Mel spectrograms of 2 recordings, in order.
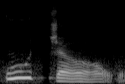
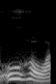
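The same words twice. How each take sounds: First: The J is sounded like an English j. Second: The J is read the Spanish way, like h. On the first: The speaker calls it right. "correct pronunciation" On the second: The speaker calls it wrong. "I was leaving the J. I thought it was Spanish"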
